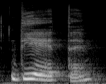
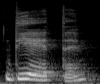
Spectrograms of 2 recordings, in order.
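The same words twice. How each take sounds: First: It is said as one long ye sound. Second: The same.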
